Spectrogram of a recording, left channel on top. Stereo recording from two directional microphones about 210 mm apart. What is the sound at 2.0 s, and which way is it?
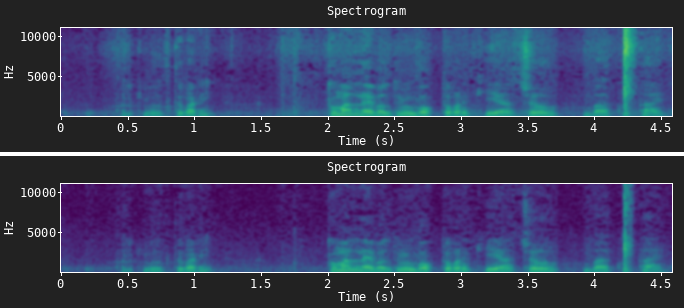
Speech, 15° right (ahead or behind).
